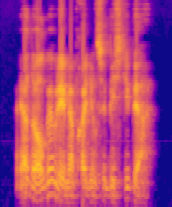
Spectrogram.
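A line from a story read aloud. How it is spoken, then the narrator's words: Stern. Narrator (Russian): строго сказал Калдервуд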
